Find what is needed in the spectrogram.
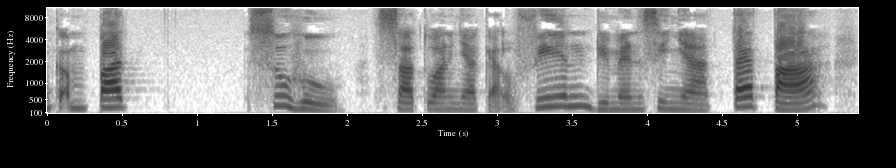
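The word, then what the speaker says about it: θ: suhu satuannya Kelvin dimensinya Teta jadi simbol ini membacanya adalah theta alat ukurnya adalah termometer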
